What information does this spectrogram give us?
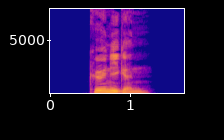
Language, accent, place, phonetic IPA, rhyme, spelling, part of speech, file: German, Germany, Berlin, [ˈkøːnɪɡn̩], -øːnɪɡn̩, Königen, noun, De-Königen.ogg
- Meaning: dative plural of König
